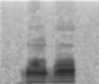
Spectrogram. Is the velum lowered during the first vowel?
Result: yes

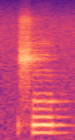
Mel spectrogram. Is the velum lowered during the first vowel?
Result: yes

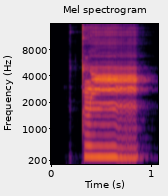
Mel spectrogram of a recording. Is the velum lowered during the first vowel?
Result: yes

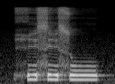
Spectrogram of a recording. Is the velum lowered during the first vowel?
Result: no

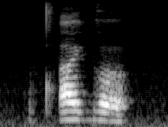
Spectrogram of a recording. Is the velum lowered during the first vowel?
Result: no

